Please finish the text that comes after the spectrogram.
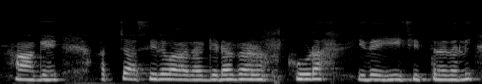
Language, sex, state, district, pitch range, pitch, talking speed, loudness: Kannada, female, Karnataka, Bellary, 215-240 Hz, 225 Hz, 100 wpm, -26 LUFS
